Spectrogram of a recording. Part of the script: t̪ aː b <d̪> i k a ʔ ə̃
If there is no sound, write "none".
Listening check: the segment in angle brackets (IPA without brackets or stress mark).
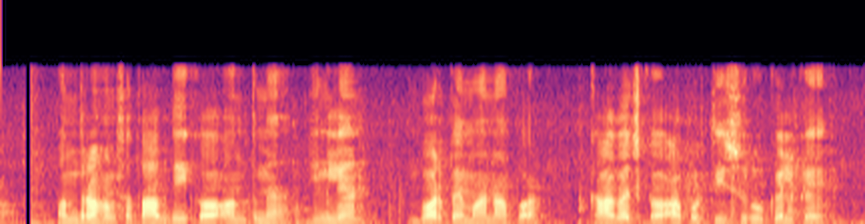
d̪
